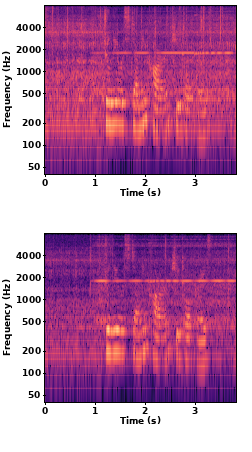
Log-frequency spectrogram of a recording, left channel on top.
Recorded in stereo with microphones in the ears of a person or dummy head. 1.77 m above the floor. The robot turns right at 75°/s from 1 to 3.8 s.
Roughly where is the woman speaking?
Left.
